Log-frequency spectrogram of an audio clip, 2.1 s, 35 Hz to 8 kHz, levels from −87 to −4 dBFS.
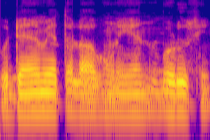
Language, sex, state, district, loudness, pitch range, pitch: Garhwali, male, Uttarakhand, Tehri Garhwal, -15 LUFS, 105-110 Hz, 110 Hz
